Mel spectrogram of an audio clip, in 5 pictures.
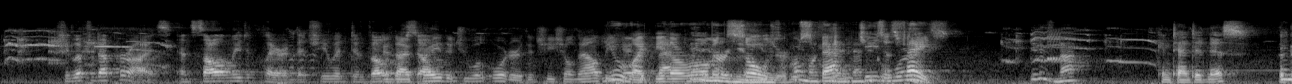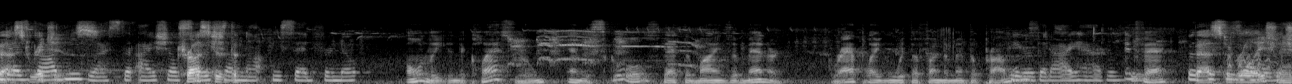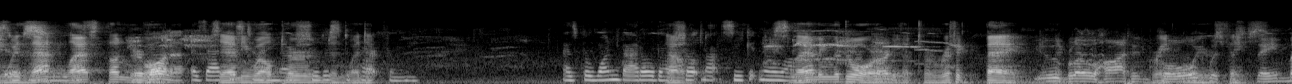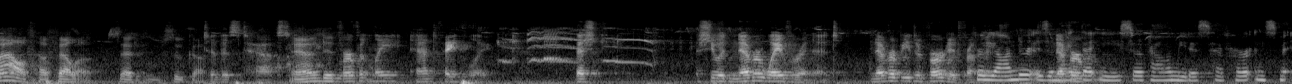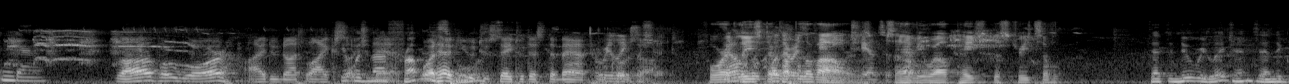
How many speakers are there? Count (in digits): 6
